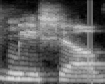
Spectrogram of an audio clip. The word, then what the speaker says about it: Michelle: It's Michelle. That's the way my mother, when she named me, that was the pronunciation she had in mind with the spelling.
